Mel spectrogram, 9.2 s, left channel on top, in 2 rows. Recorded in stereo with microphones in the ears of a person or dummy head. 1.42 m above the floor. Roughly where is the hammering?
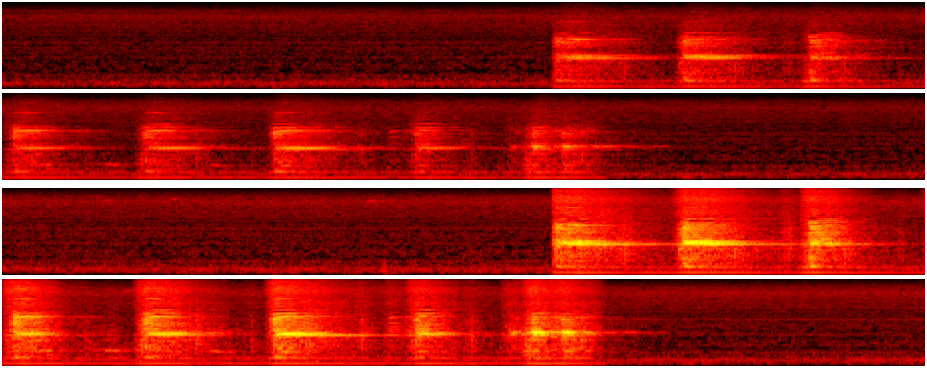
Right.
